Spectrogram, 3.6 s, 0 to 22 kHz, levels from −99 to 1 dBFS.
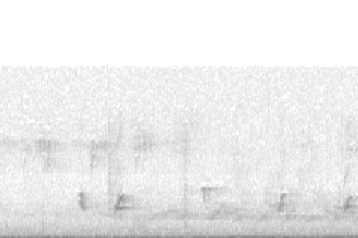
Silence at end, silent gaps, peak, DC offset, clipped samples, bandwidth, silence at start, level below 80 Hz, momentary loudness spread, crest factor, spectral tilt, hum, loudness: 0 s; none; -42 dBFS; under 0.1%; under 0.1%; 16 kHz; 0 s; -62 dBFS; 3 LU; 14 dB; -5 dB/octave; none; -57 LUFS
